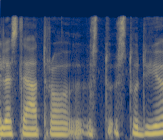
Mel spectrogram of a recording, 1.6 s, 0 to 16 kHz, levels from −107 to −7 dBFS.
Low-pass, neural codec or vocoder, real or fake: 9.9 kHz; none; real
